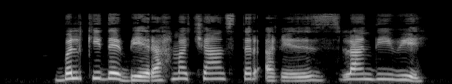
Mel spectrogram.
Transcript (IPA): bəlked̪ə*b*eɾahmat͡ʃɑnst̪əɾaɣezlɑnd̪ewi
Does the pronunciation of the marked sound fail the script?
no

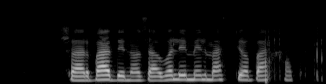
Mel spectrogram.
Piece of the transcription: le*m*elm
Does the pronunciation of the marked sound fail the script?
no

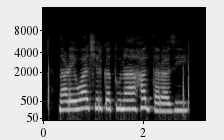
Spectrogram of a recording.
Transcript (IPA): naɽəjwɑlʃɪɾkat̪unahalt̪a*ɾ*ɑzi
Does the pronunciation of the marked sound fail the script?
no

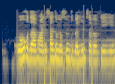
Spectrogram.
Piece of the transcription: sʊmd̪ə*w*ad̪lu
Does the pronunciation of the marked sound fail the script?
yes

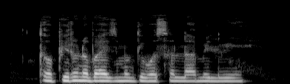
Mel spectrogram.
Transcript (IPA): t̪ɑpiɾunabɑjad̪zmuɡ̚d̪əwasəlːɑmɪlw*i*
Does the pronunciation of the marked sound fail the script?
no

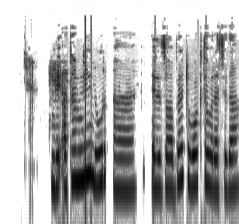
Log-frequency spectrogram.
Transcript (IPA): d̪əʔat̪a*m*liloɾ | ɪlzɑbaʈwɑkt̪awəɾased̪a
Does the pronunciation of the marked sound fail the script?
no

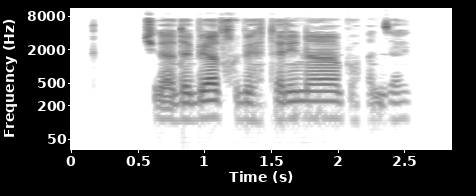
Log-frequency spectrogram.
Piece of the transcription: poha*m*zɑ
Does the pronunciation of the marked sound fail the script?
yes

